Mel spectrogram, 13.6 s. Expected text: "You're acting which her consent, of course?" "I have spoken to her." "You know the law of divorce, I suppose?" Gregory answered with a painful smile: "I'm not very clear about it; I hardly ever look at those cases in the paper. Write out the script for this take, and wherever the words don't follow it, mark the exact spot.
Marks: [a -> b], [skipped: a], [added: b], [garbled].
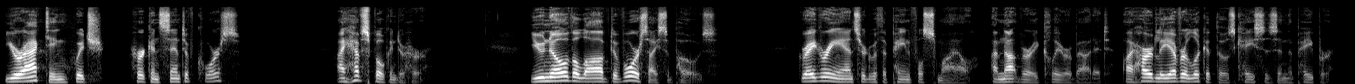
"You're acting which her consent, of course?" "I have spoken to her." "You know the law of divorce, I suppose?" Gregory answered with a painful smile: "I'm not very clear about it; I hardly ever look at those cases in the paper.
